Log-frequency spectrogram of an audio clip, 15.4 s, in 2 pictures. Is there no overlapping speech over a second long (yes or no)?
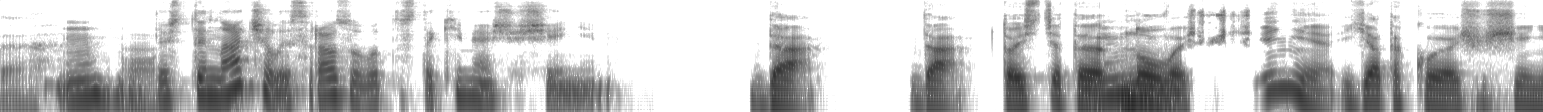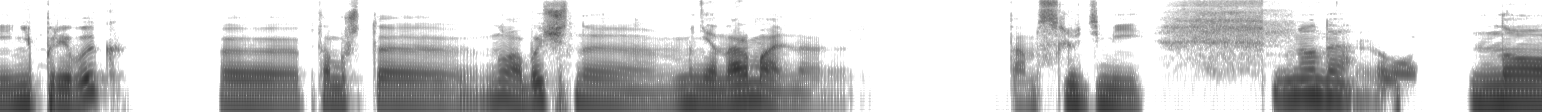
yes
